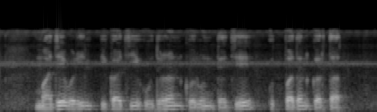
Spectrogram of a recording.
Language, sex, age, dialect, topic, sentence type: Marathi, male, 31-35, Varhadi, agriculture, statement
